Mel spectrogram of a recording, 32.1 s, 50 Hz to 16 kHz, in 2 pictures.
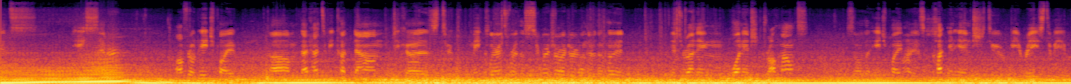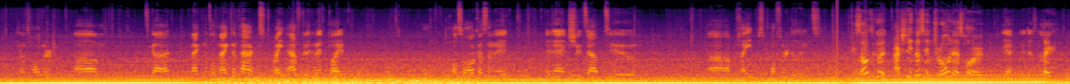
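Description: Supercharged 2007 Mustang GT's 4.6-litre V8 and exhaust heard from inside the cabin. The revs climb in the first couple of seconds, then the engine holds a steady drone while cruising.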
